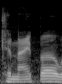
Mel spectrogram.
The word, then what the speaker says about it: Kneipe: If there's an E, well, in German, you would pronounce the K. Like Kneipe, which is like a theater. Or a bar. A bar is a Kneipe.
